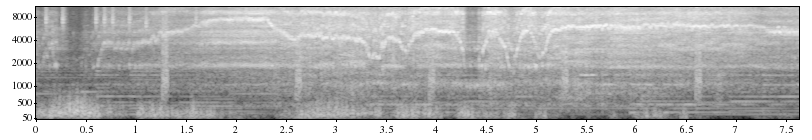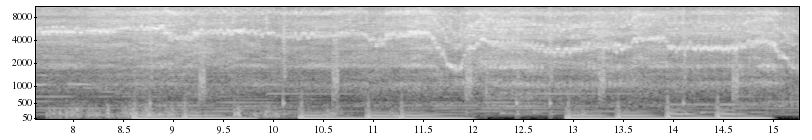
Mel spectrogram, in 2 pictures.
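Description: High-pitched whine of a 1/10 RC touring car's 13.5T sensored brushless motor and belt drive, gliding up and down in pitch as the throttle is worked. Background music runs under it, and a heavy bass beat comes in about eight or nine seconds in.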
